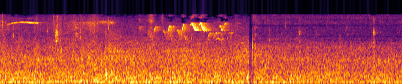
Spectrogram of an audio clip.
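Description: Songbirds chirping over a steady outdoor background hiss: a thin high whistle at the start, then a quick cluster of high chirps about two and a half seconds in.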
